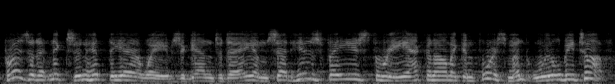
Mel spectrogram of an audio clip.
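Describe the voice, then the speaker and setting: A man's voice: sits high, expressive, normal speed. A man reading a scripted 1970s radio newscast as the anchor. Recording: dull vintage AM radio aircheck.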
